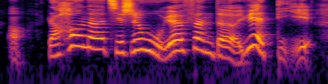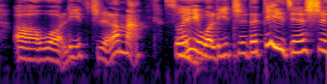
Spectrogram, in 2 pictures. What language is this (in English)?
Chinese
